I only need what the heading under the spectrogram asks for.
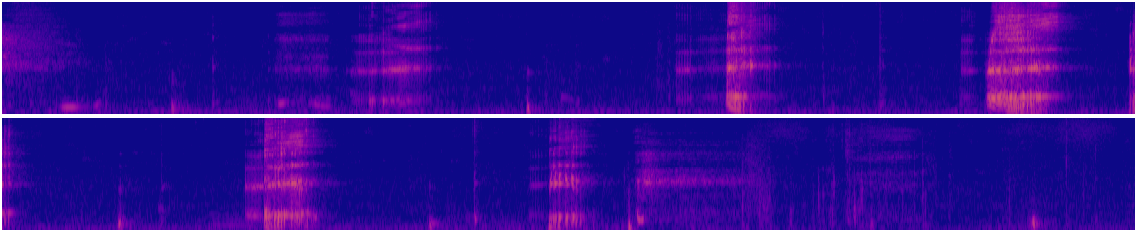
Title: Teen doing burps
